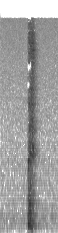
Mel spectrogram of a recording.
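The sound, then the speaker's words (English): A person imitates a puppy's first bark: one short, hoarse, breathy yelp that stands alone against a faint background. “First time I heard him bark, he woke up, he was like, mm-hmm. Woke up. And then all of a sudden he goes,”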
